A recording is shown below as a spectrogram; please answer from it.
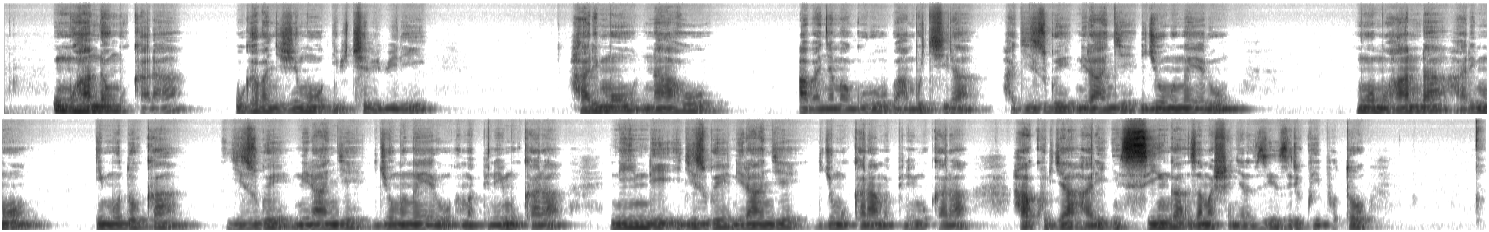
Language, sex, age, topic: Kinyarwanda, male, 18-24, government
